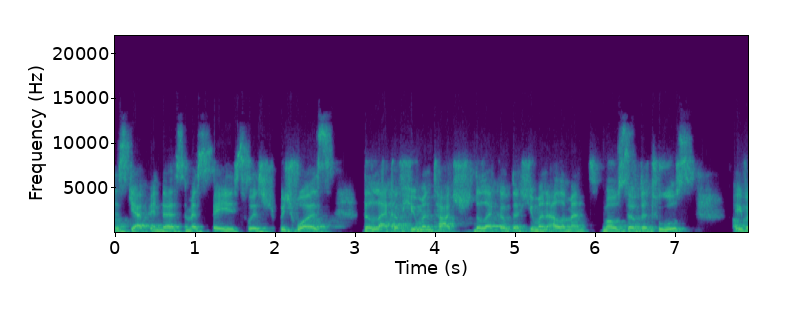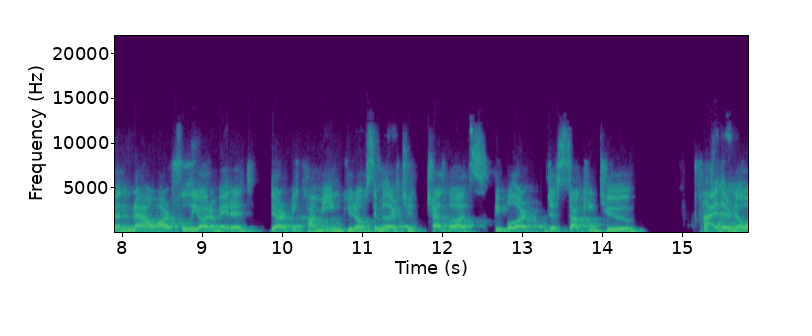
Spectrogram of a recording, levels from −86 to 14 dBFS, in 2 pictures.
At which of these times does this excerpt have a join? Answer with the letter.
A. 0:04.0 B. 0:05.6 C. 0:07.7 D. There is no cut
C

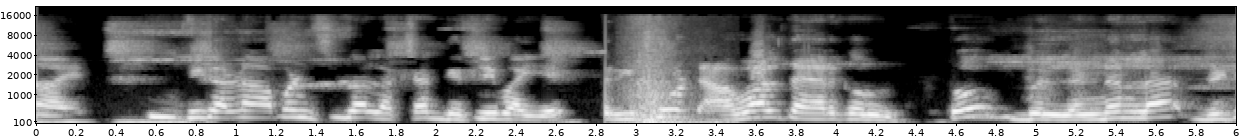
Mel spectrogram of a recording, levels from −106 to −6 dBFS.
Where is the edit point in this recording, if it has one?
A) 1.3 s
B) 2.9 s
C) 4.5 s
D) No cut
B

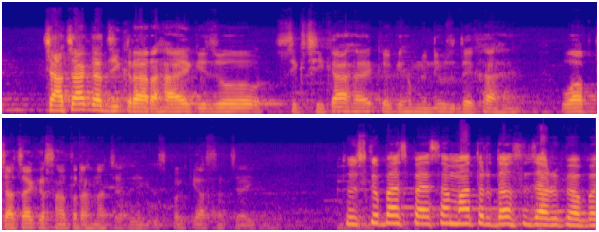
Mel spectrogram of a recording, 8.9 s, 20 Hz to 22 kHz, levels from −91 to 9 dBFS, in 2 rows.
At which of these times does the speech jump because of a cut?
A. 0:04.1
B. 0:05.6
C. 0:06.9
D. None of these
C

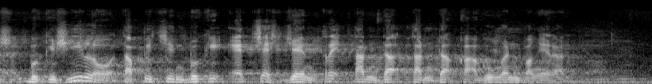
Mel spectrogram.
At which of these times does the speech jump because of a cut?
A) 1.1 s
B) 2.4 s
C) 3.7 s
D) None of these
D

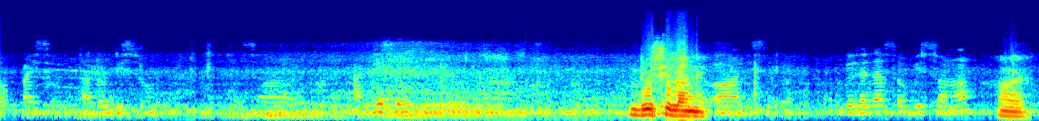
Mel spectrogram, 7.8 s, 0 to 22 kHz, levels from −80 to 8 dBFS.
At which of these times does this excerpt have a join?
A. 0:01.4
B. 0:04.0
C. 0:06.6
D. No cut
B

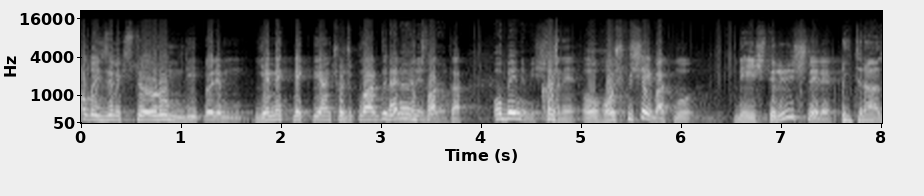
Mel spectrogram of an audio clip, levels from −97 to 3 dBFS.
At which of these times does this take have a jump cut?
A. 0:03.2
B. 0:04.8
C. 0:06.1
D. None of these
B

